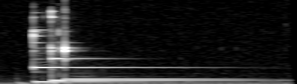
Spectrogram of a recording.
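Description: A classic phone notification tone named Notitie (Note): three quick bell-like notes struck in rapid succession, then ringing on together and slowly fading for over a second, with a faint low hum underneath.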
